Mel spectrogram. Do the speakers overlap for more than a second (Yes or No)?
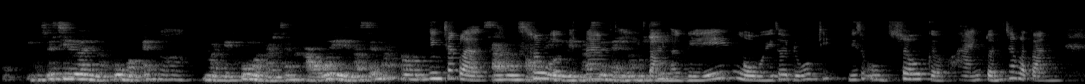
Yes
